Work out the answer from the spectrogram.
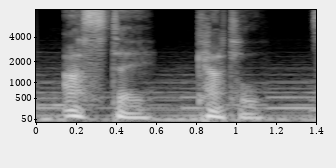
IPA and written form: asˈteːkat͡ɬ (aztēcatl)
